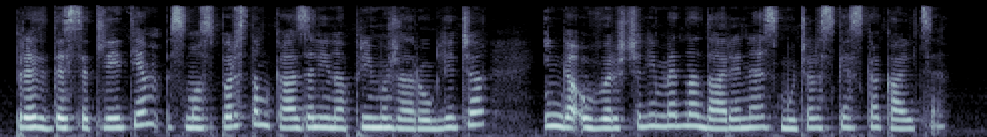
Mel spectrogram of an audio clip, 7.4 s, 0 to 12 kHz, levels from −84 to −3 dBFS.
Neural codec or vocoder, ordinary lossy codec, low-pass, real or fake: none; AAC, 32 kbps; 9.9 kHz; real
